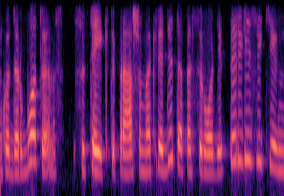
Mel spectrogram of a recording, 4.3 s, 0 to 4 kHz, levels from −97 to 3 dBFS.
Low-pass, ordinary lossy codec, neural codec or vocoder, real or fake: 3.6 kHz; Opus, 24 kbps; none; real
